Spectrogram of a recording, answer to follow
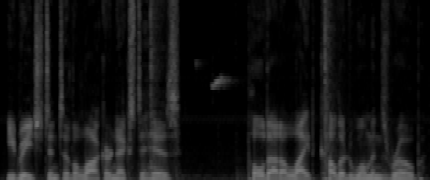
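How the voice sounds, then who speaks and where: Man narrating a story, low voice, slow and steady reading. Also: slight background noise. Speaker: audiobook narrator. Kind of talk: scripted narration.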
